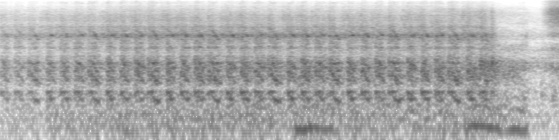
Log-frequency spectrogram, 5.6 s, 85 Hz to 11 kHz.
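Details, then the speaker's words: Allis Chalmers 175 diesel tractor, cold, just reassembled with fuel system opened: starter turns engine steadily about three turns a second with no firing; no-start from air in the fuel system, a recurring air problem for this tractor. "It's gonna take some cranking. There's air in it. Air in it and it's cold."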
